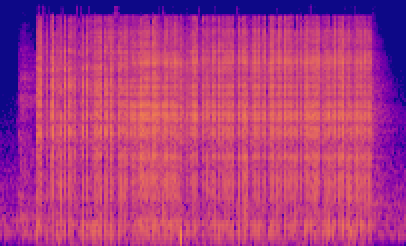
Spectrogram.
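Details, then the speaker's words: Steady, even frying-egg crackle while tack-welding head block parts on a Frick sawmill, no popping or sputtering; a clean, stable weld arc that is not too contaminated. "the sound the welder is making like frying an egg this sounds pretty good it's not too contaminated"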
